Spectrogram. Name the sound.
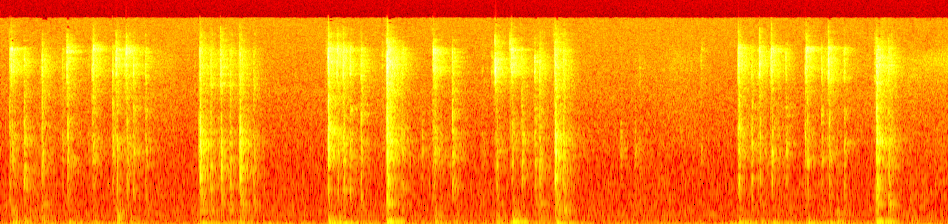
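typing code on a computer keyboard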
